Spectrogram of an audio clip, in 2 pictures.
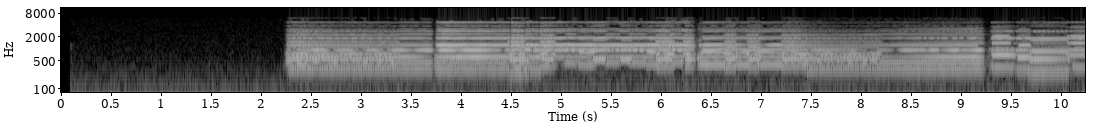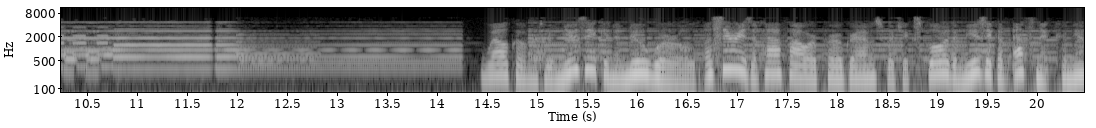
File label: Central Asian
